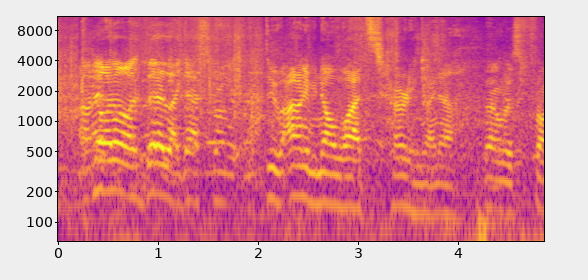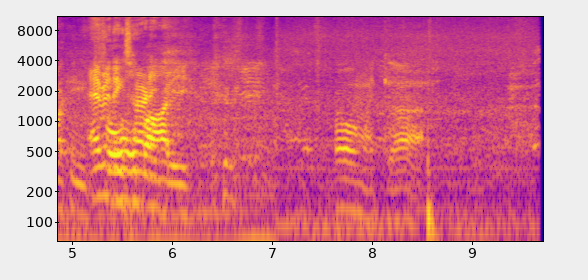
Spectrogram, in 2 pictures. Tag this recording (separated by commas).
Speech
